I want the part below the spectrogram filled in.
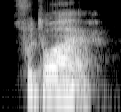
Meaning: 1. brothel 2. mess, shambles
- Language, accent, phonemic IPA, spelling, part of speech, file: French, Canada, /fu.twaʁ/, foutoir, noun, LL-Q150 (fra)-foutoir.wav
